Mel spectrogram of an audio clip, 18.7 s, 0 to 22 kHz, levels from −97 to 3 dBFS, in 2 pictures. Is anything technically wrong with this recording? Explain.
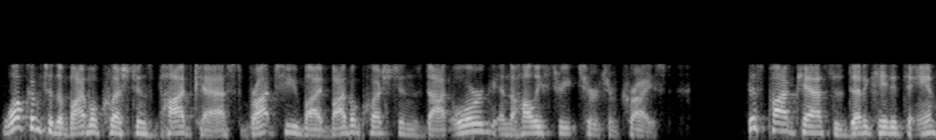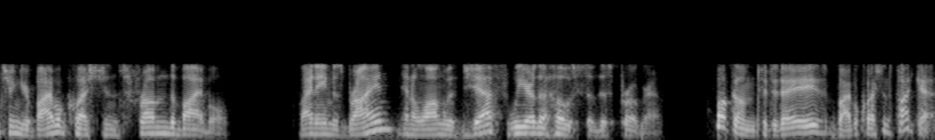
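Yes. Throughout, the speech carries iLBC codec damage. Each frame's excitation is coded on its own, giving a rough, synthetic grain that fits 20 ms frames, with nothing above 3.8 kHz; a plain low-pass filter would dull the sound without that roughness.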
